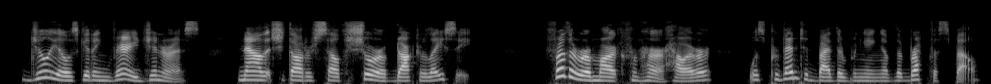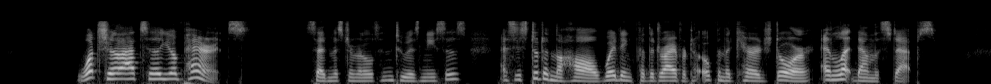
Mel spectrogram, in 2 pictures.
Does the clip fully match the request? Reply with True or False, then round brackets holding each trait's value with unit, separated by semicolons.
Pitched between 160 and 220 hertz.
True (185 Hz)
